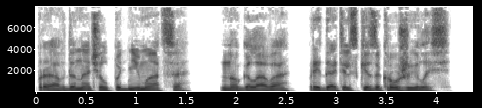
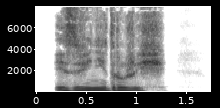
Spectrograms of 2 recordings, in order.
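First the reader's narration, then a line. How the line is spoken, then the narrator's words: Hoarse rasp. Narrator (Russian): Прохрипел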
